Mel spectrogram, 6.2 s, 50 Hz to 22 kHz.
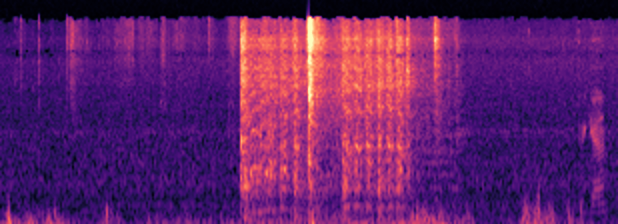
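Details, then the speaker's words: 1985 Camaro Z28, 5-speed, LS engine swap, first start, possibly flooded: slow cranking thuds, then loud ragged burst that catches and dies; backfire because coil leads were wrongly connected. "in one of the clips you're going to see it's about 2 3 minutes long of us trying to start it and it wouldn't start and it was backfiring and that's totally on me"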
